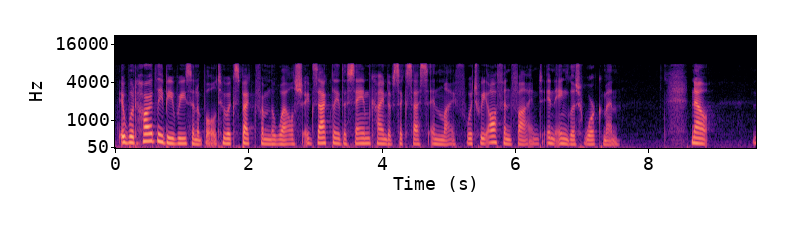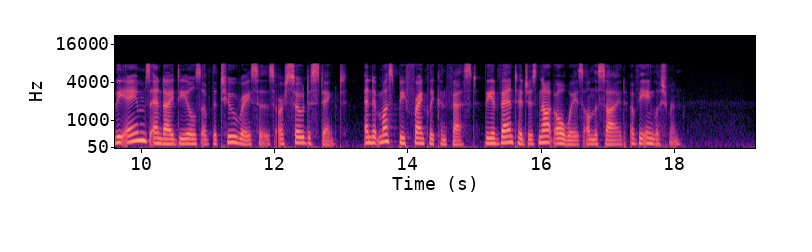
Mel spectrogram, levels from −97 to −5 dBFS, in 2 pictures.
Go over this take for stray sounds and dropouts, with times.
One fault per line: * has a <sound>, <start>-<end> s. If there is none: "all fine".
all fine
